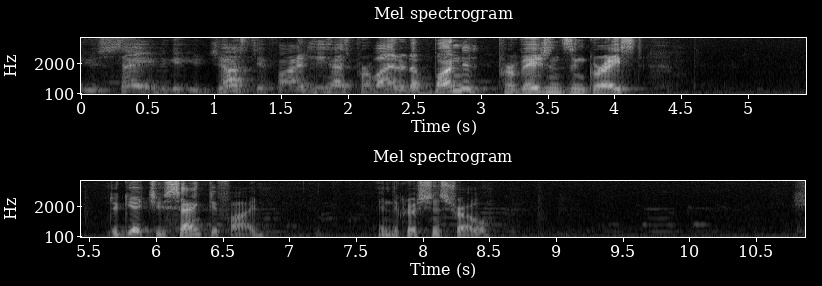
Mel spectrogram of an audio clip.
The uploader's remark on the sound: Message preached at Word of Hope on June 4, 2023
